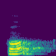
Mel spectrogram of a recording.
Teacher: ক বর্ণ উচ্চারণ করার জন্য কম শ্বাস বায়ুর প্রয়োজন হচ্ছে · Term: অল্পপ্রাণ বর্ণ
